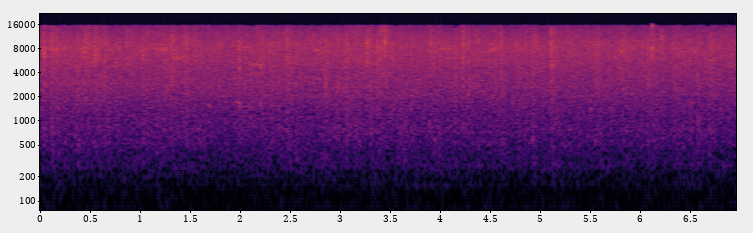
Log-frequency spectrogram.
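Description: Steady rain falling on the branches of a conifer and on grass: an even hiss with faint ticks of single drops.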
